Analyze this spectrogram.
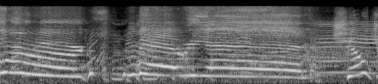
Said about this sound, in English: Well, there are a lot of them, and somebody's always crying.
